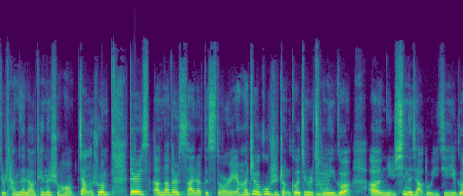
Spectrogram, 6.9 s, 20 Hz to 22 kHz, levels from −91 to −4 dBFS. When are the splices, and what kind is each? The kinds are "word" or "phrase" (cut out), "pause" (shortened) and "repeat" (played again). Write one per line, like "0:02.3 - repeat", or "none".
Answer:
0:02.2 - word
